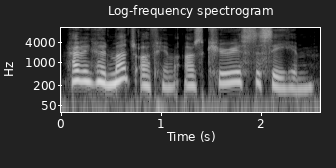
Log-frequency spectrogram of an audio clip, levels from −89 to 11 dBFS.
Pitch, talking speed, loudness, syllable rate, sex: 215 Hz, 255 wpm, -18 LUFS, 5.7 syllables/s, female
